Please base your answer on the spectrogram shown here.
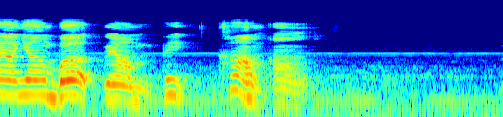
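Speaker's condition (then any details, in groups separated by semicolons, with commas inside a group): Cerebral palsy; not paralyzed, can stand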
